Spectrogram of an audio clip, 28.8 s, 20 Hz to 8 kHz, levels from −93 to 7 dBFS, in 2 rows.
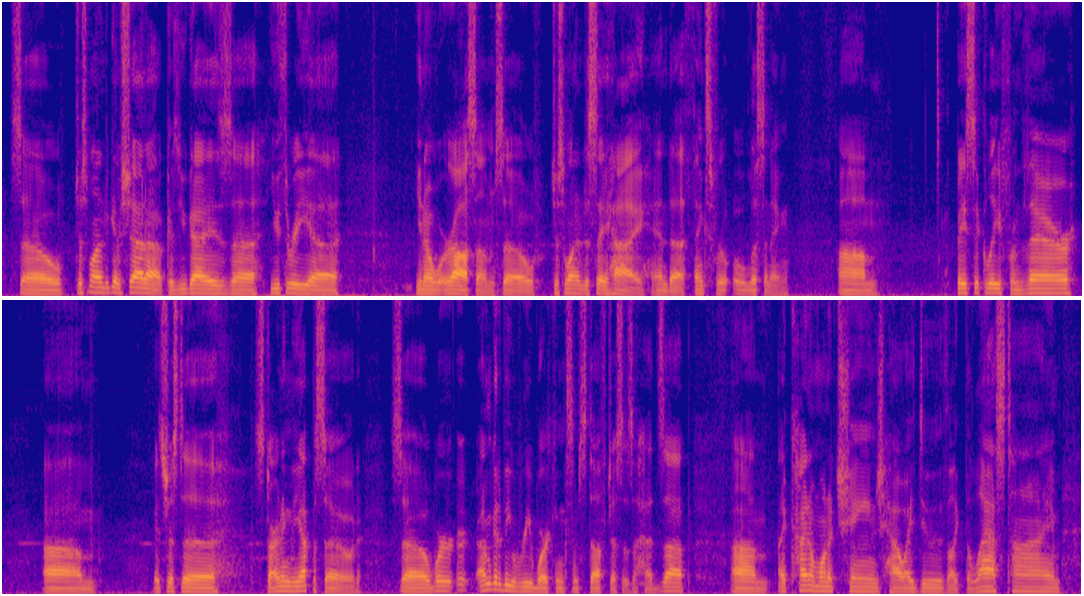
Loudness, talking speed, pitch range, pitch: -25 LUFS, 140 wpm, 95-120 Hz, 105 Hz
